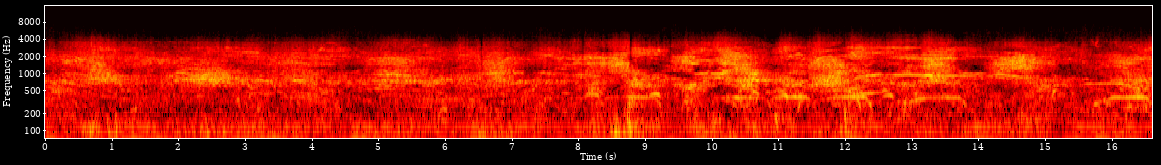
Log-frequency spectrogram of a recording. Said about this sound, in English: Everybody saying shush, trying to quieten the crowd so that Mr. Chamberlain can make a speech.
